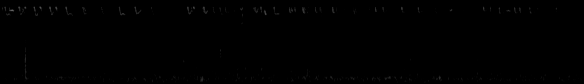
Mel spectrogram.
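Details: Bats in a house attic, found during an inspection for noise; rapid, very high-pitched squeaks and chitters in quick irregular series throughout, with faint low rustling beneath.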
